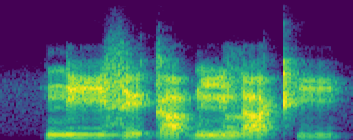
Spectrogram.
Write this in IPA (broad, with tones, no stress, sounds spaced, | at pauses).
n iː˦ z e˨ ɡ a˨ ɓ ĩ˦ l a˨ kʰ i˨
